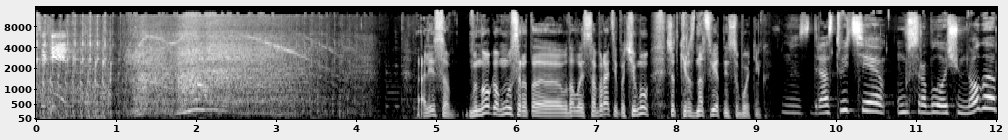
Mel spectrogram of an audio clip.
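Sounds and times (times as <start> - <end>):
motorcycle engine revving: 0.0 - 4.3.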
